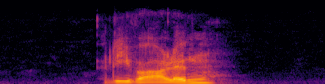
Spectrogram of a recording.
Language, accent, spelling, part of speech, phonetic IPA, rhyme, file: German, Austria, Rivalen, noun, [ʁiˈvaːlən], -aːlən, De-at-Rivalen.ogg
- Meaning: 1. genitive singular of Rivale 2. plural of Rivale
